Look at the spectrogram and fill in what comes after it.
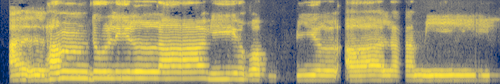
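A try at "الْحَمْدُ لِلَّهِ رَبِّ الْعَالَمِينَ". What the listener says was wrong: Iya, masih ada panjangnya.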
